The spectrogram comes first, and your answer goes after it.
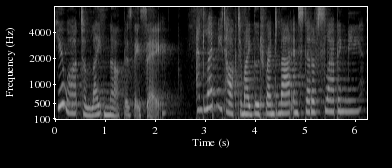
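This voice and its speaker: A woman's voice: high voice, lively intonation, measured pace. A woman voicing a formal, loyal companion who speaks in old-fashioned phrases in a comic dub. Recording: roomy reverberant echo.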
